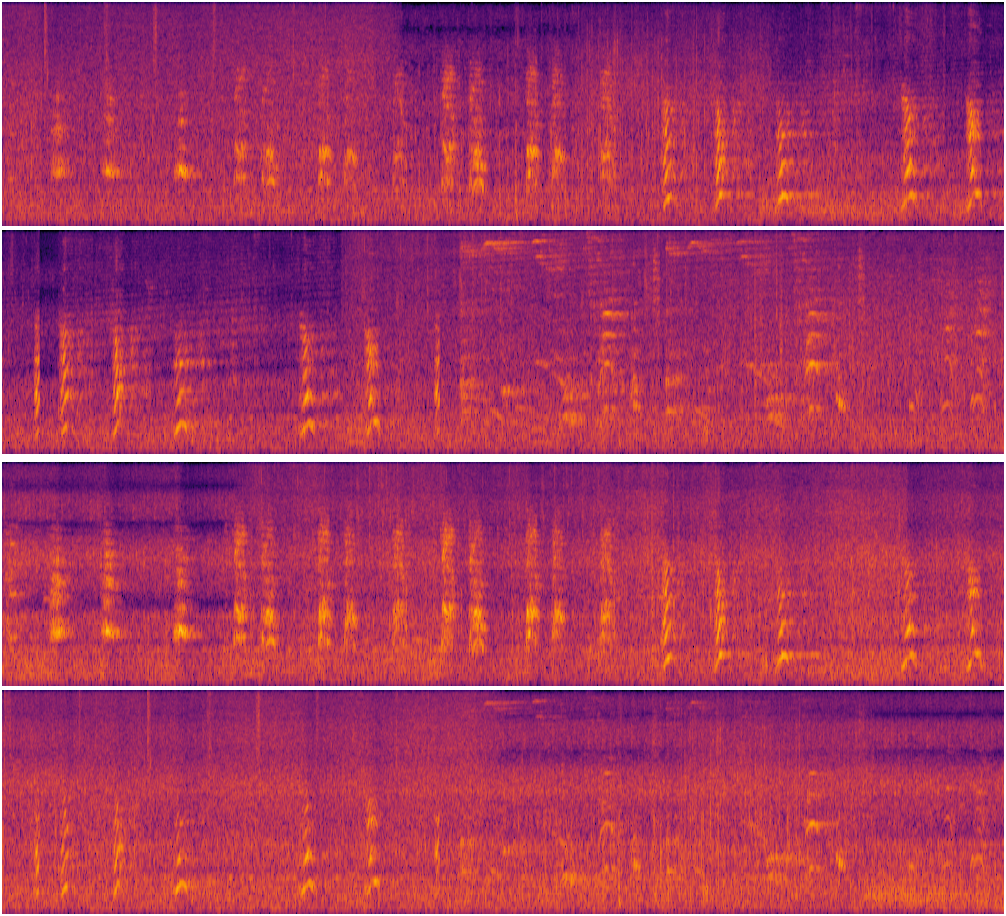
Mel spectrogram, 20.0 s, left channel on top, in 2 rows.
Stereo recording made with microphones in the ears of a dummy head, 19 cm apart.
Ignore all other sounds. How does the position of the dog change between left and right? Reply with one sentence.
You can hear the dog move from right to left.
